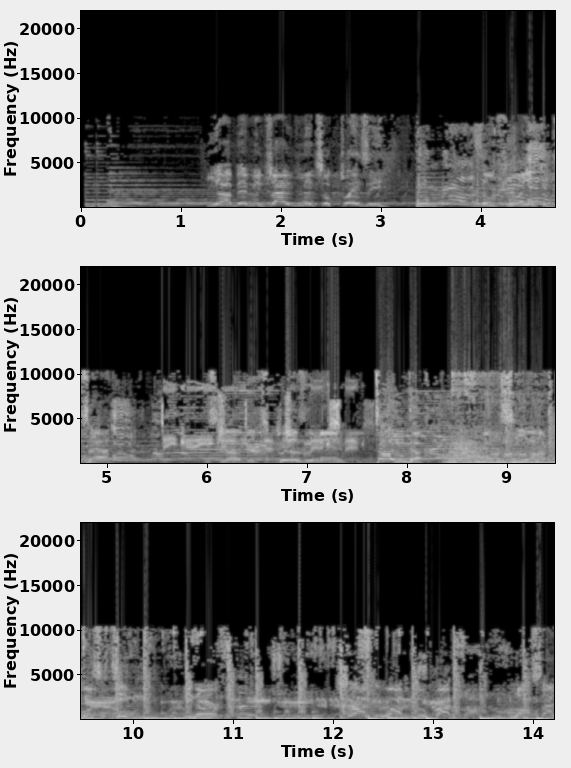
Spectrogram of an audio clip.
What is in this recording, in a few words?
Afro Banger Mix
